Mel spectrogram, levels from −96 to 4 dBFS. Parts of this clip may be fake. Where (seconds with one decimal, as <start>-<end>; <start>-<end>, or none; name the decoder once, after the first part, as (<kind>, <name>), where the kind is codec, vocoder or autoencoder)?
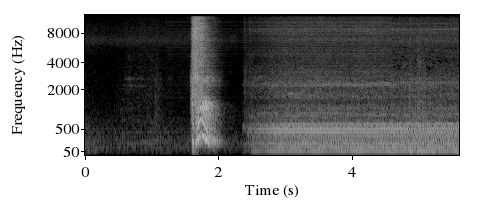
1.2-4.6 (autoencoder, DAC-VAE)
